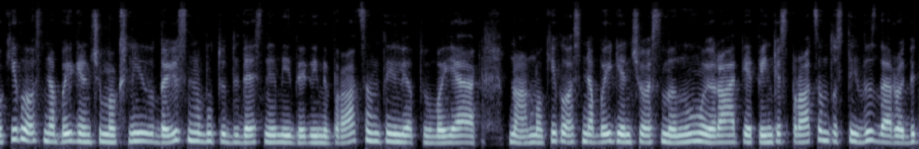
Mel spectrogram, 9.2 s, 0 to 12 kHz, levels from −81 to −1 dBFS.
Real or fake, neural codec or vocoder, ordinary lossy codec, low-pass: fake; autoencoder, 22.05 kHz, a latent of 192 numbers a frame, VITS, trained on one speaker; Opus, 16 kbps; 9.9 kHz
